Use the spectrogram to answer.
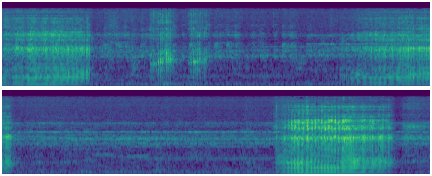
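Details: Overweight adult man napping and snoring: loud, rough, rattling snores with long quiet gaps, about three in the clip.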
